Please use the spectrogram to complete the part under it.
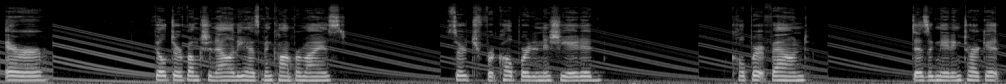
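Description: A woman voicing a malfunctioning female robot cleaning device that glitches and reads out error alerts in a flat, announcement-like machine voice. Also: mid-range voice, a little hiss or hum, close to an everyday voice. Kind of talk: adult audio roleplay.

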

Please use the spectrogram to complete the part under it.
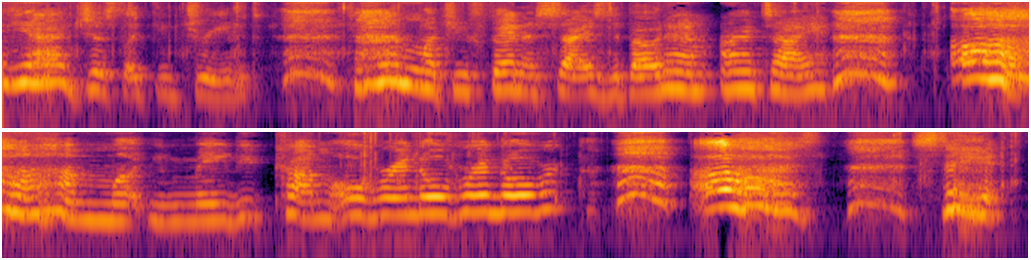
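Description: A woman voicing a teasing, domineering superpowered stepmother in an intimate audio roleplay, with a slow, sultry delivery. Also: medium pitch, darkish tone, slightly rough.

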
